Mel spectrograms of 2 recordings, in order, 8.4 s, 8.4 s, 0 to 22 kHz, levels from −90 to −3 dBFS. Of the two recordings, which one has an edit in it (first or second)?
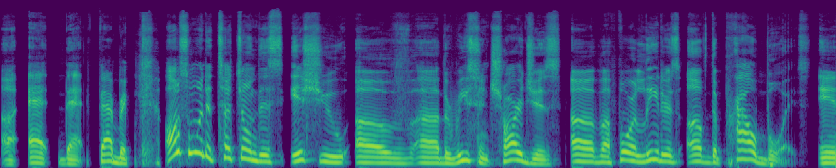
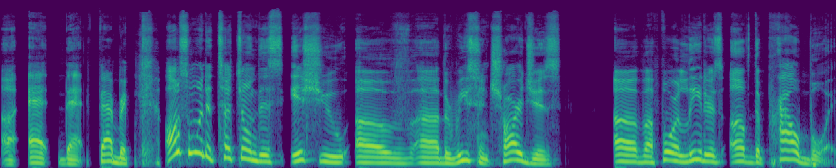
first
